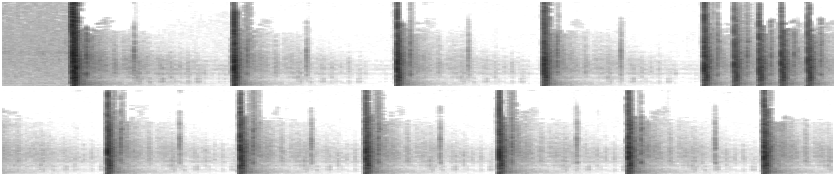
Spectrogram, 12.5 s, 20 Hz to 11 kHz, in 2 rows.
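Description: Sharp gunshots from a 7.5 inch PWS rifle chambered in 5.56, fired outdoors: about fifteen loud cracks, spaced singles with a quick burst of five in the middle, each followed by a brief decay, with no talking.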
